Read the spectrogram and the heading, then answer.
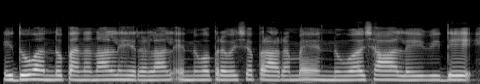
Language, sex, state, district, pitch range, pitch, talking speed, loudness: Kannada, female, Karnataka, Bidar, 205-215 Hz, 210 Hz, 110 wpm, -17 LUFS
